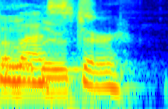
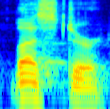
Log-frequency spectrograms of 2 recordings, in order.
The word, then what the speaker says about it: Leicester: But University of Leicester, is that Leicester? – Leicester.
